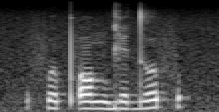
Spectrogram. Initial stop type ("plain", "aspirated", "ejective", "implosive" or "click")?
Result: ejective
